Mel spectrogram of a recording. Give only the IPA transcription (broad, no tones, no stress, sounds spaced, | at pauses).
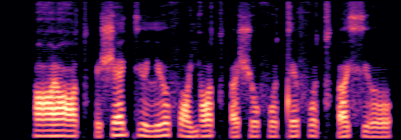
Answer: ʕ ɘ ʕ ɔ t͡sʼ ɘ ʃ ɛ kʲ o lʲ o f ɔ j ɔ t͡sʼ ʌ ʃ o f o t ɘ f o t͡sʼ ʌ xʲ o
